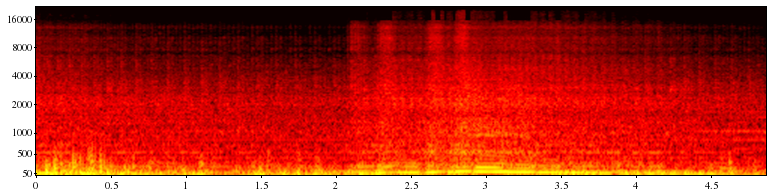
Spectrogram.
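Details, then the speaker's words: Talbot Express motorhome with a valve the owner blames for heating and temperature trouble; engine picks up quickly on blips and settles back without hesitation or flat spots, no rev gauge; throttle much more responsive now, normal. "There's no rev gauge obviously, so can't see the revs, but it's a lot more responsive now, so definitely done something good, that's for sure."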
